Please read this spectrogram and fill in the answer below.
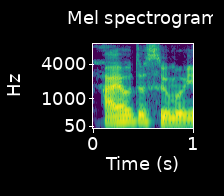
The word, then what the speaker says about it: Ayo Dosumu: which allowed Ayo Dosumu. Man, I hope I'm pronouncing that right. I'm probably not. – Ayo Dosumu, you got it.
